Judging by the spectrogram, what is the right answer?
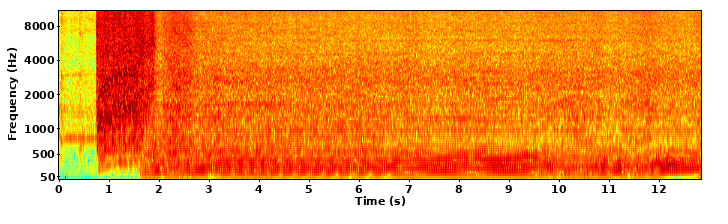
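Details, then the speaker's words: Nissan 240SX S13 with a 1JZ swap and a CD009 gearbox, after a couple of kinks were worked out and the tach was fixed. It cranks and catches quickly, gives a short rev, then settles into a smooth, even idle with a steady beat. Owners think it is running good. "We worked out a couple kinks, and we got it running good. At least we think so."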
